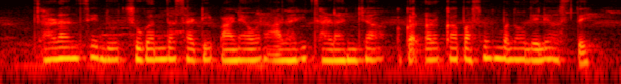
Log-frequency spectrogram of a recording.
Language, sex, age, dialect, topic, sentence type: Marathi, male, 18-24, Northern Konkan, agriculture, statement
